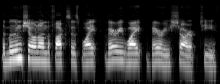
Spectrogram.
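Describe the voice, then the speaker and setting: A woman reading a children's picture book aloud, slow and expressive, now and then fixing a slipped word. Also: lowish voice. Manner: slow, expressive storytelling with small self-corrections. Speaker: children's story reader.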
